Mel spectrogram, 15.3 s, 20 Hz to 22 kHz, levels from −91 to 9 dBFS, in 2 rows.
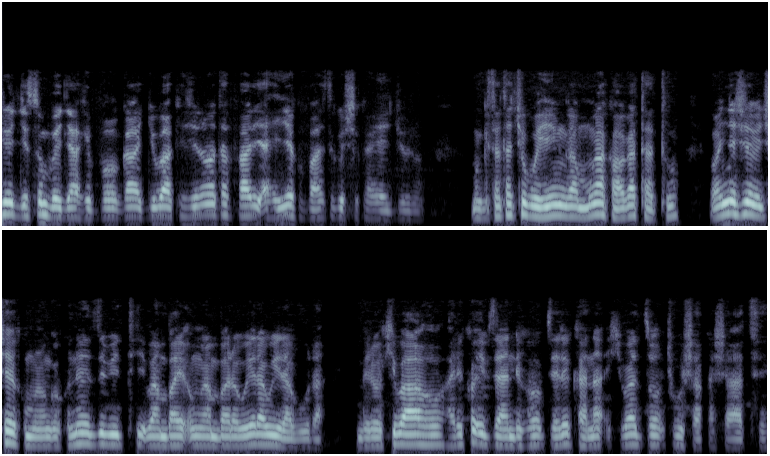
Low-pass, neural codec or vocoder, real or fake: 7.2 kHz; none; real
